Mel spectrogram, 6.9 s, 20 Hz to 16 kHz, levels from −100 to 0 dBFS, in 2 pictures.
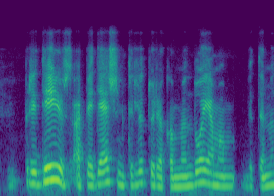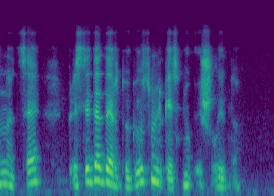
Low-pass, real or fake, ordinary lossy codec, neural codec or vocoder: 7.2 kHz; real; Opus, 16 kbps; none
